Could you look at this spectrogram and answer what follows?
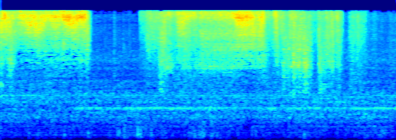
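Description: Airbrush spraying in hissing bursts: one of about a second and a half, then after a short pause a longer run of several seconds with brief breaks, as the brush is sprayed out to clean it between colours.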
